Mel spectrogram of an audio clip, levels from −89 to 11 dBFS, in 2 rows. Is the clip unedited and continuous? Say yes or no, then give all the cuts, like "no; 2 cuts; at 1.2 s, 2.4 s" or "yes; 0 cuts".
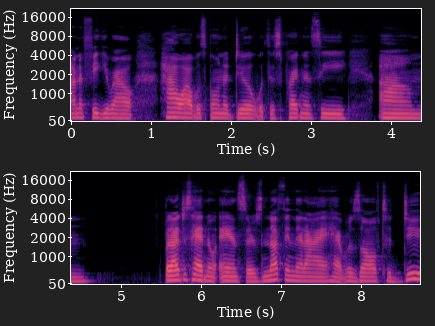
yes; 0 cuts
